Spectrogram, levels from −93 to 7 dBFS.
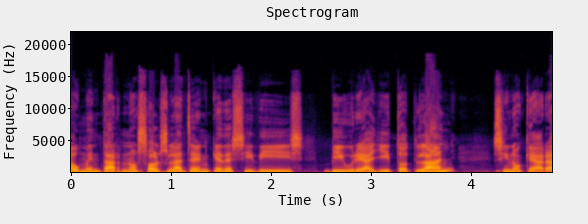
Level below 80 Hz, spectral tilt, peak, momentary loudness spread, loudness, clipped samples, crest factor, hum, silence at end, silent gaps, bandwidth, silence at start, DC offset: -52 dBFS; -4.5 dB/octave; -2 dBFS; 9 LU; -17 LUFS; under 0.1%; 14 dB; none; 0 s; none; 15.5 kHz; 0 s; under 0.1%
